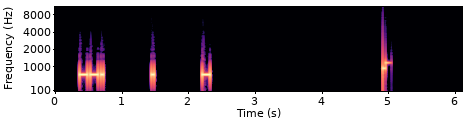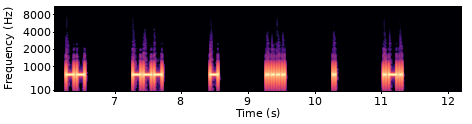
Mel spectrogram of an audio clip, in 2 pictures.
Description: Morse code, heard as a keyed tone, about 30 wpm, spaced as for 10 wpm, 700 Hz. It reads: GET MOTHER
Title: 6x Character Spacing - Top 200 Words - 30wpm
